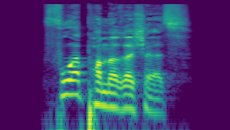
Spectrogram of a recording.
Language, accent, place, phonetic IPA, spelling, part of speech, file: German, Germany, Berlin, [ˈfoːɐ̯ˌpɔməʁɪʃəs], vorpommerisches, adjective, De-vorpommerisches.ogg
- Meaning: strong/mixed nominative/accusative neuter singular of vorpommerisch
